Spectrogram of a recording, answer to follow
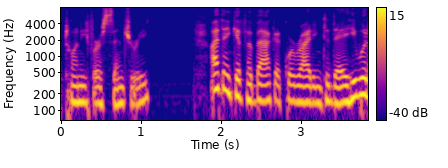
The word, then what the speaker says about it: Habakkuk: Okay, actually his name should probably be pronounced Habakkuk, but since I grew up calling him Habakkuk, you're stuck with my pronunciation.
